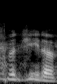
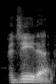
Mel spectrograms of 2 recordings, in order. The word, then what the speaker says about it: Vegeta: Is that pronounced Vegeta? Is it Vegeta? Vegeta? That's Vegeta from Dragon Ball Z. Vegeta.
